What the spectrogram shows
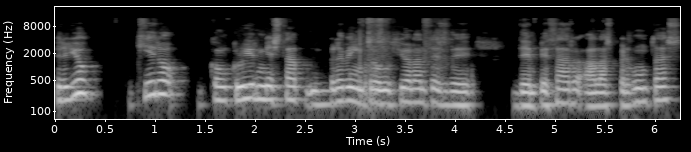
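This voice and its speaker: The intonation is lively and the tone dark and mellow. The pace is fairly slow. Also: man, fairly high pitch for a man. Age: 60s. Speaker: moderator of a spiritual talk session. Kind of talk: moderated Q&A session.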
